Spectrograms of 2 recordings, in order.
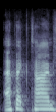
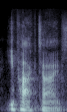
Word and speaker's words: Epoch: I always say it's the epoch times because of the way it's spelled, but a lot of people say epic times. But to me, epic is EPIC, and this is EPOCH. It's epoch times. Like we're in the epoch of times.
